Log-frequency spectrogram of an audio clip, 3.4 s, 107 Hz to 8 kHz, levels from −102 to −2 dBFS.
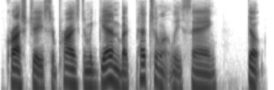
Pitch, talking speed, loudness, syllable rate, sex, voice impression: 135 Hz, 140 wpm, -22 LUFS, 5.2 syllables/s, female, slightly masculine, adult-like, slightly clear, slightly refreshing, unique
